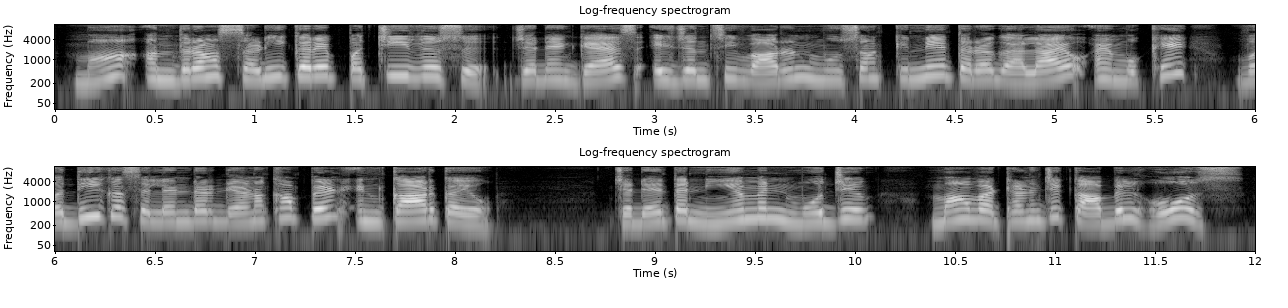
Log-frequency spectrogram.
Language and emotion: Sindhi, angry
